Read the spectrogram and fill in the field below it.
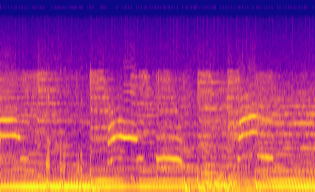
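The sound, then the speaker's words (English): A few cat meows ring out over steady background music, each a short rising-and-falling cry, fairly loud and close, spaced a couple of seconds apart. “There's a cat in the kennel at the Peking Moon.”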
